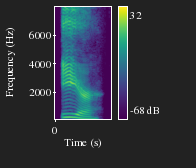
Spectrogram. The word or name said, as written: ear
